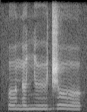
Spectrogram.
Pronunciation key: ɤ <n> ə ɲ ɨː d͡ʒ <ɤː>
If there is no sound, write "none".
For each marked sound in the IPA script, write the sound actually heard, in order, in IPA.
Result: n, ɤː

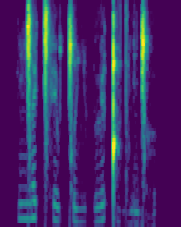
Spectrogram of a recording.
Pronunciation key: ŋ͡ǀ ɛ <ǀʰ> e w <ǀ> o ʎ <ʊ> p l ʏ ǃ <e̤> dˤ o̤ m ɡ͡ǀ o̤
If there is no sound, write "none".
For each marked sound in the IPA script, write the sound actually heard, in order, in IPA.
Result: ǀʰ, ǀ, ɔ, e̤

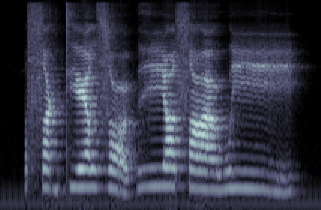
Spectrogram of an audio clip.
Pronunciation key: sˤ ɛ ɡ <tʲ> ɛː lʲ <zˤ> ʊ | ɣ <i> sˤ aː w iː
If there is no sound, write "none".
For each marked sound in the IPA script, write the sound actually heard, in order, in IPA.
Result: tʲ, zˤ, iː

